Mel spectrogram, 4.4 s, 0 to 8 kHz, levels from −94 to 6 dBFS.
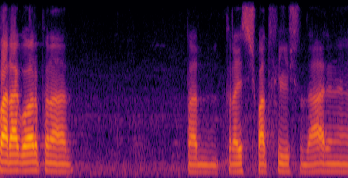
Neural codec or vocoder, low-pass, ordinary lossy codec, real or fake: none; 7.2 kHz; Opus, 32 kbps; real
